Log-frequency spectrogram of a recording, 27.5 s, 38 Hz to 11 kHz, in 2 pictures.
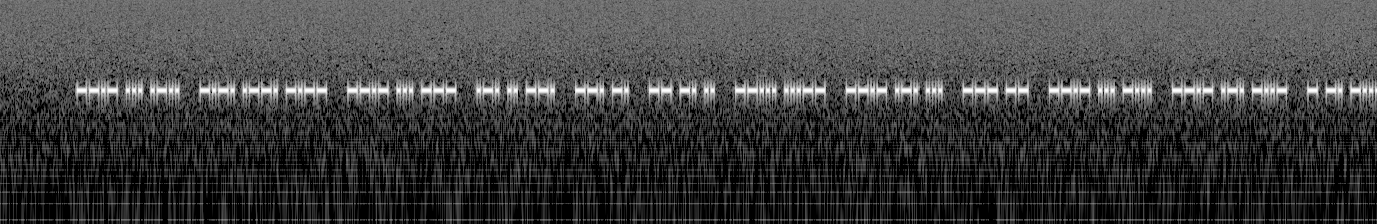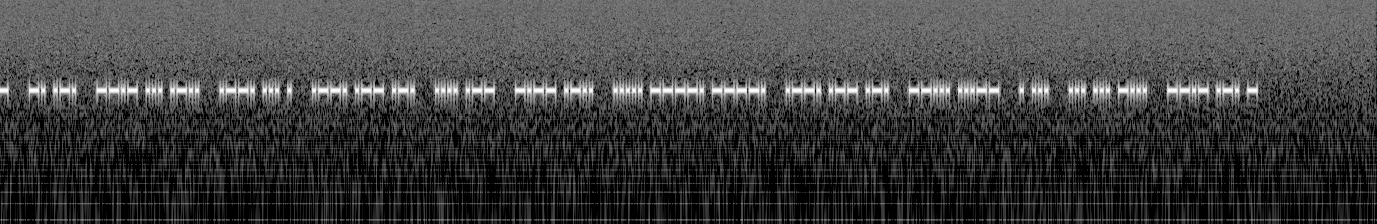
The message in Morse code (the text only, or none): QSL CPY QSO RIG GN MNI 73 QRS OM QSB QRX TNX NR QSL PSE PWR HW YL 599 PWR 73 ES SSB QRT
